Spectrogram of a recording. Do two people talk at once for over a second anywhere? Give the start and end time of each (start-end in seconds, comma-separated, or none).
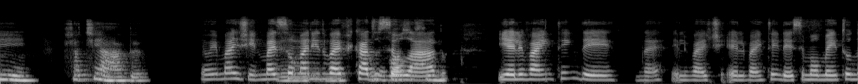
2.7-4.4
